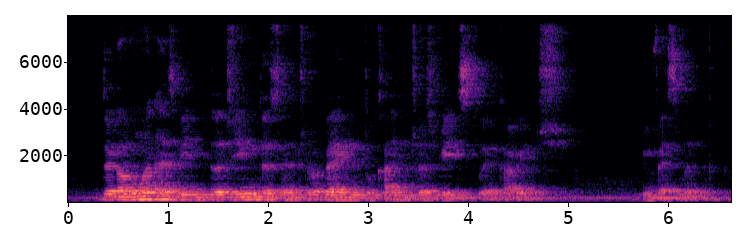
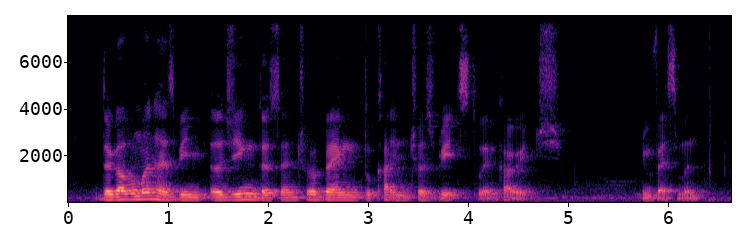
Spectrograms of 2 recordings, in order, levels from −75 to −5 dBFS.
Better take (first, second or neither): second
